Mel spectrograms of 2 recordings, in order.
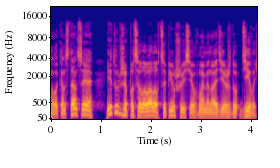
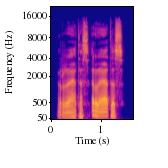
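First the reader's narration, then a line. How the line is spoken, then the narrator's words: Clipped muttering. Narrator (Russian): отрывисто бормотала она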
